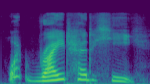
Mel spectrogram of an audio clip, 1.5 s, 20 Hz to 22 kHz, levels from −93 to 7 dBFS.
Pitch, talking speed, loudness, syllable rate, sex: 205 Hz, 160 wpm, -18 LUFS, 3.0 syllables/s, female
